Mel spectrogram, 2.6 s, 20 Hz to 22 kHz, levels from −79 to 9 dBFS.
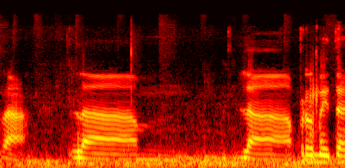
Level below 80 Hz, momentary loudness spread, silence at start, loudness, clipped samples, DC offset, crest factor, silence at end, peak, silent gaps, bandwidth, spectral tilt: -34 dBFS; 9 LU; 0 s; -19 LUFS; under 0.1%; under 0.1%; 14 dB; 0 s; -4 dBFS; none; 16 kHz; -5.5 dB/octave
